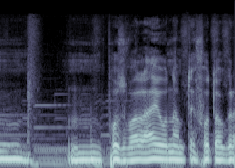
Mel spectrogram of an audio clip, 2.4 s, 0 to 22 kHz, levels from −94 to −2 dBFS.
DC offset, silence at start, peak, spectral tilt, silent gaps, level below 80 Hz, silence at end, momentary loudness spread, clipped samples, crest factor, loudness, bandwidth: under 0.1%; 0 s; -10 dBFS; -7.5 dB/octave; none; -40 dBFS; 0 s; 9 LU; under 0.1%; 12 dB; -23 LUFS; 14 kHz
